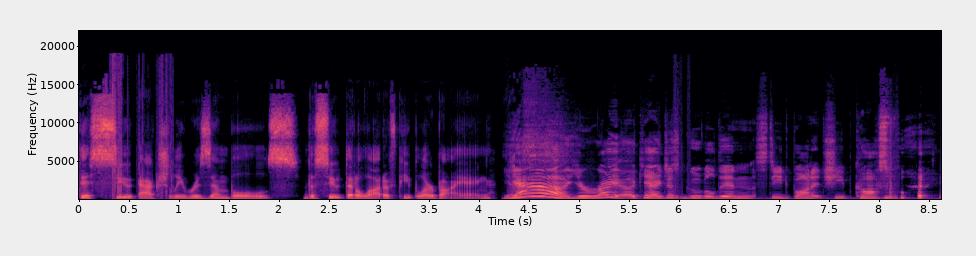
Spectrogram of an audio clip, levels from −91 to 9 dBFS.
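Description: From 0.34 to 0.95 s, just before "resembles the suit that", a loose connector crackle breaks into the speech. A worn contact is making and breaking, chopping the signal into irregular scratchy bursts. It returns briefly from 5.95 to 6.12 s.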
